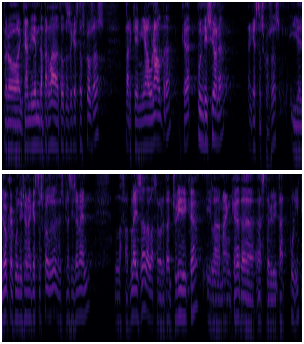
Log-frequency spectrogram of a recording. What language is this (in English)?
Catalan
